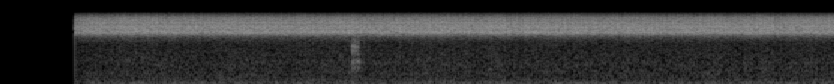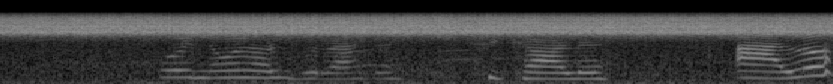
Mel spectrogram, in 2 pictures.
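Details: Korean cicada droning in a steady, unbroken, very high, hissing buzz from start to finish; people's voices join over the last few seconds.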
